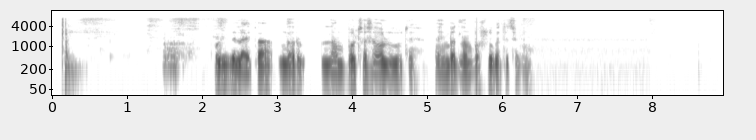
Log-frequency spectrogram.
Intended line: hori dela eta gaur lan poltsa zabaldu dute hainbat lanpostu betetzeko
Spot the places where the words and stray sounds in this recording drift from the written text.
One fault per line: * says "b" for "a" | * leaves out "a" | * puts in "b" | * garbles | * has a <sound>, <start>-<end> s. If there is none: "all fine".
all fine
